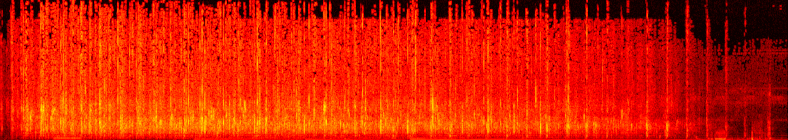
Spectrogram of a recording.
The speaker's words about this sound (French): Notre euh, prochaine participante va nous raconter une histoire très intime qui concerne sa maman. Je vous prie d'applaudir très fort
